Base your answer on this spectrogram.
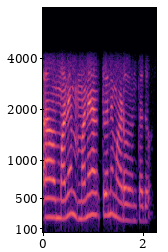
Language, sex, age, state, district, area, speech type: Kannada, female, 18-30, Karnataka, Bellary, rural, conversation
